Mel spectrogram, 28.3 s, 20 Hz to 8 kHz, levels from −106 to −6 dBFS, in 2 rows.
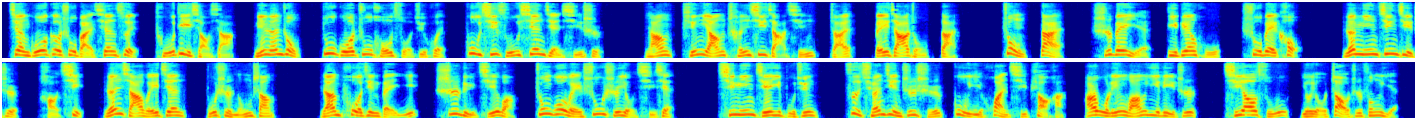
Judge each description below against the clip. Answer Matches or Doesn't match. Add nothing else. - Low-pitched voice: Doesn't match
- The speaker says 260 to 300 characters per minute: Doesn't match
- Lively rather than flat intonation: Matches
